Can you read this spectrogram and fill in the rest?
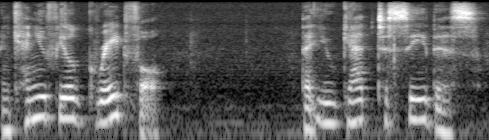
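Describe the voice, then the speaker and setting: Slow, low-voiced woman guiding meditation. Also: lively intonation, mellow, a little hiss or hum. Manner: unhurried, phrase-by-phrase instruction with long pauses. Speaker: meditation teacher. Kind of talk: guided meditation.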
